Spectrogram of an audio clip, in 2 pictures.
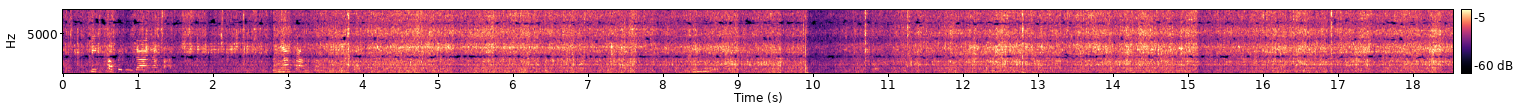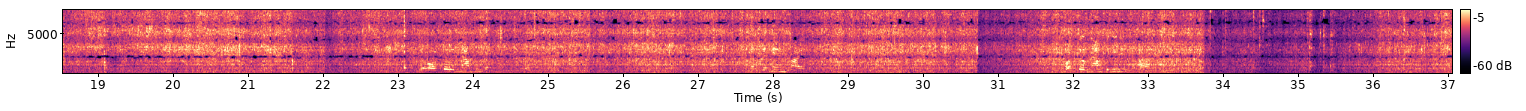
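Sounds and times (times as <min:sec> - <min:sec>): food sizzling in a frying pan: 0:00.0 - 0:37.0.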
